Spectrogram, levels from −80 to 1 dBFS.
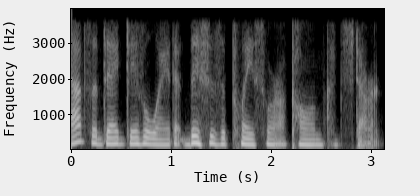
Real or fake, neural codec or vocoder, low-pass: fake; codec, 16 kHz, 0.5 kbps, FunCodec, trained on Chinese and English, 25 frames a second; 3.6 kHz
